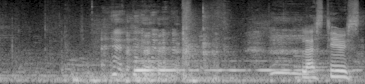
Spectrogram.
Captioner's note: all laugh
